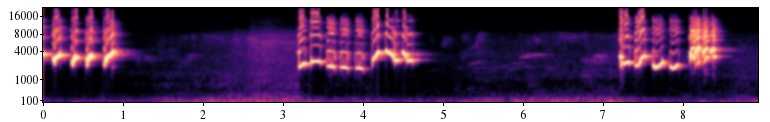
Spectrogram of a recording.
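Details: Orange-headed thrush in breeding condition from North Bali, singing to a rival: three bursts of rapid, looping warbled notes, each phrase about a second or more, varied in pitch and separated by quiet pauses with low hum.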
